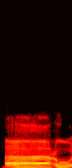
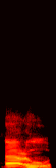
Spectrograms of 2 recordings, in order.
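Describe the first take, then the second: First: The opening vowel is drawn out long. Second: The opening vowel is short and crisp. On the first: The speaker calls it wrong. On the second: The speaker calls it right.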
